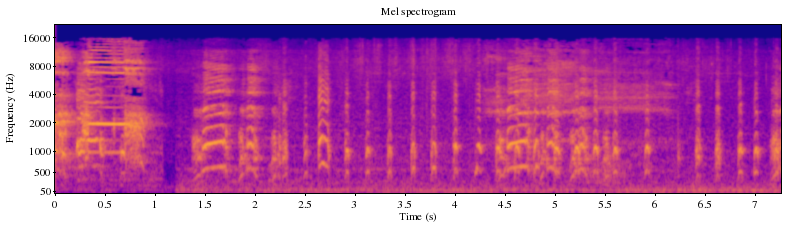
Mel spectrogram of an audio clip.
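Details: Domestic chickens: a rooster's crow opens, then a busy flock of hens gives rapid overlapping clucks and cackles in irregular bursts.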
